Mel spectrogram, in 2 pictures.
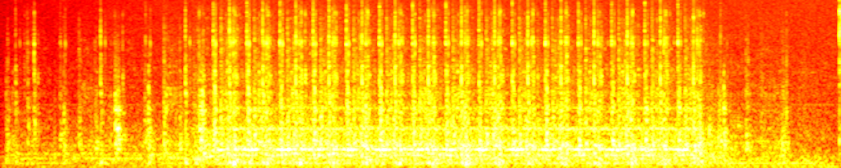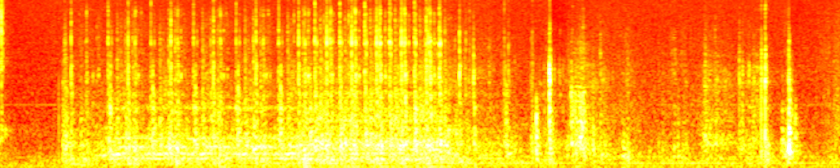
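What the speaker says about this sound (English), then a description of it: "make sure that you carefully stitch through everything" Sewing machine stitching two quilt blocks together, a steady rapid mechanical whir running for several seconds, pausing briefly, then resuming for another run, with a few faint clicks and handling noises between.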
